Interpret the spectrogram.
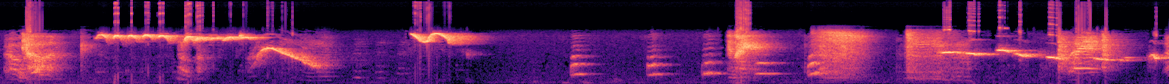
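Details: African grey parrots mixing talk with whistling: long level and falling whistles, a run of short repeated pips, then more chatter and a wavering whistled phrase.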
